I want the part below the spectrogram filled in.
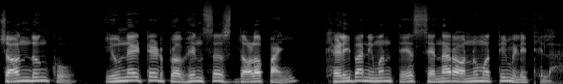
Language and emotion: Odia, neutral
